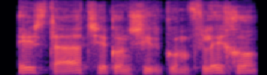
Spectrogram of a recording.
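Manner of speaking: normal talking voice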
